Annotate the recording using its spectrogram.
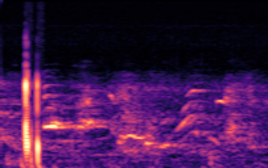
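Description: Children's voices and shouts during play, with two quick sharp thuds close together just after the start, a soccer ball being kicked.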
